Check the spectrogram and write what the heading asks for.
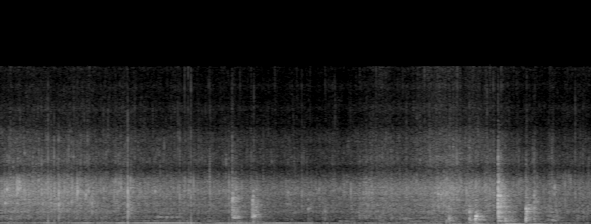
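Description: Chopped onions sizzling in hot oil in a metal kadai, stirred with a metal spatula that scrapes and knocks against the pan a few times, about three seconds in and again near the end.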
